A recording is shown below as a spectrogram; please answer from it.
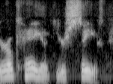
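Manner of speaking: normal talking voice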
